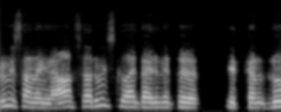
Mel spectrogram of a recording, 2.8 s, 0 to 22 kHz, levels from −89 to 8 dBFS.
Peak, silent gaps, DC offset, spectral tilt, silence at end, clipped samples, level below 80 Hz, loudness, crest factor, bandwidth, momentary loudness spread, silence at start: -4 dBFS; none; under 0.1%; -7 dB/octave; 0 s; under 0.1%; -72 dBFS; -20 LUFS; 16 dB; 10.5 kHz; 5 LU; 0 s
